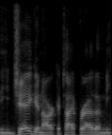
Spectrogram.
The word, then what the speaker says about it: Jagen: of is called the jagen archetype rather than the yeagen it does appear to be pronounced as a j by the community instead of a as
